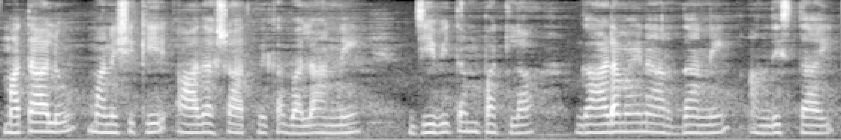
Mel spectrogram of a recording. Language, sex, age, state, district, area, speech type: Telugu, female, 18-30, Telangana, Nizamabad, urban, spontaneous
